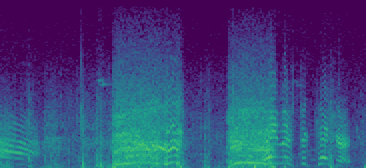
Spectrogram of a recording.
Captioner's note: Lee yells at horse; hooves pound; horse grunts; horse neighs in distress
